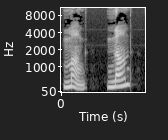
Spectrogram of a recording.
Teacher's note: अनुनासिक का उच्चारण करते समय हवा नाक तथा मुख दोनों से बाहर निकलती है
